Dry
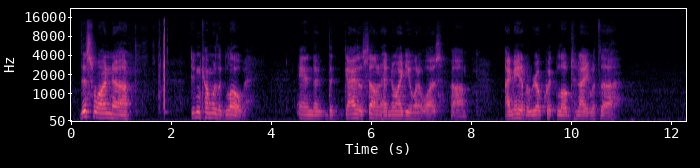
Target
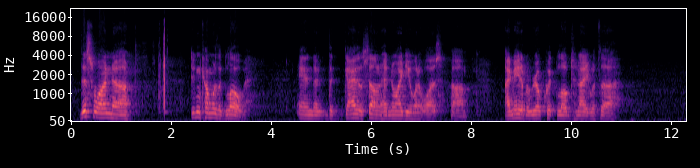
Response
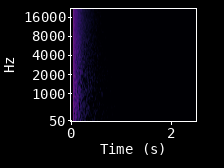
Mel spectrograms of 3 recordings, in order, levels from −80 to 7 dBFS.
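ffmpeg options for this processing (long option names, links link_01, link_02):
-filter_complex "[0:a]acrusher=bits=8:mode=log:mix=0:aa=0.000001,bass=frequency=250:gain=-2,treble=frequency=4000:gain=-6,asplit=2[link_01][link_02];[1:a]atrim=start_sample=2205[link_03];[link_02][link_03]afir=irnorm=-1:irlink=0,volume=-19.5dB[link_04];[link_01][link_04]amix=inputs=2:normalize=0"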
